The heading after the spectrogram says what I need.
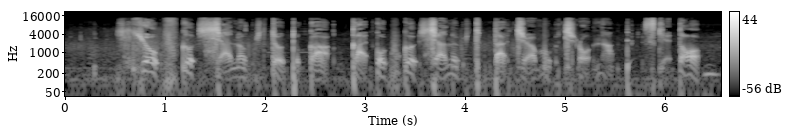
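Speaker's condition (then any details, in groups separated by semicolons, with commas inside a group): Myasthenia gravis; ventilator since age 26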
